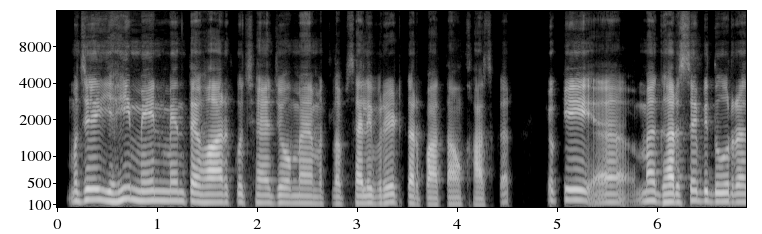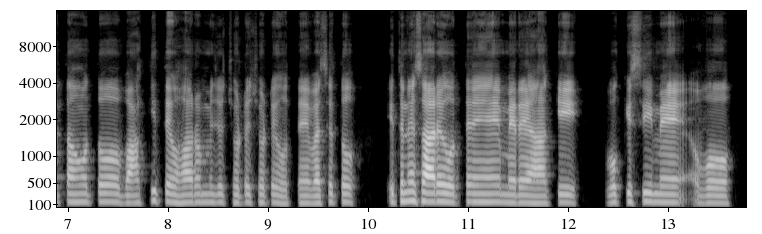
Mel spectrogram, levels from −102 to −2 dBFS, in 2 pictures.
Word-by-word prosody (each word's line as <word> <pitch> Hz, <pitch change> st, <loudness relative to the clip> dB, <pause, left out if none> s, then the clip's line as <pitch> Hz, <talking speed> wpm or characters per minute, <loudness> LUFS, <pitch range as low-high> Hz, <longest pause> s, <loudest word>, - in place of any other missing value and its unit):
मुझे 190 Hz, +4 st, +2 dB
यही 180 Hz, +2 st, +2 dB
main 180 Hz, -1 st, +2 dB
main 175 Hz, -1 st, -1 dB
त्यौहार 150 Hz, -2 st, +4 dB
कुछ 145 Hz, -1 st, -9 dB
हैं 140 Hz, -1 st, 0 dB
जो 135 Hz, 0 st, -1 dB
मैं 130 Hz, -1 st, -1 dB
मतलब 125 Hz, 0 st, -8 dB
सेलिब्रेट 135 Hz, +2 st, -1 dB
कर 125 Hz, -2 st, +1 dB
पाता 115 Hz, 0 st, 0 dB
हूँ -, -, -2 dB
ख़ासकर। -, -, -5 dB
क्योंकि 185 Hz, 0 st, -1 dB
अ, 150 Hz, -, -1 dB
मैं 175 Hz, +1 st, +1 dB
घर 150 Hz, +1 st, +5 dB
से 155 Hz, +5 st, -2 dB
भी 175 Hz, +1 st, -1 dB
दूर 160 Hz, 0 st, 0 dB
रहता 150 Hz, 0 st, 0 dB
हूँ 150 Hz, +1 st, -1 dB
तो 155 Hz, -1 st, 0 dB
बाक़ी 135 Hz, +5 st, -2 dB
त्योहारों 145 Hz, -2 st, -1 dB
में 150 Hz, 0 st, -7 dB
जो 150 Hz, -, -6 dB
छोटे-छोटे 145 Hz, 0 st, -7 dB
होते 130 Hz, 0 st, -5 dB
हैं, 135 Hz, -, 0 dB
वैसे 135 Hz, +3 st, -2 dB
तो 145 Hz, 0 st, -5 dB, 0.3 s
इतने 170 Hz, 0 st, 0 dB
सारे 160 Hz, -1 st, +8 dB
होते 150 Hz, 0 st, 0 dB
हैं 150 Hz, 0 st, +2 dB
मेरे 140 Hz, -1 st, +1 dB
यहाँ 130 Hz, -1 st, +3 dB
कि 140 Hz, -2 st, +2 dB, 0.3 s
वो 145 Hz, +1 st, -3 dB
किसी 160 Hz, +1 st, -2 dB
में 145 Hz, -1 st, +2 dB
वो 135 Hz, 0 st, -2 dB
150 Hz, 195 wpm, -26 LUFS, 135-160 Hz, 0.3 s, सारे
